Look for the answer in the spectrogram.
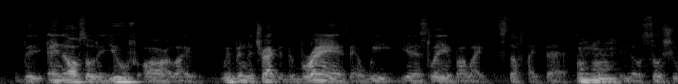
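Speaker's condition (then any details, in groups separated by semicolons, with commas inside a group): No condition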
